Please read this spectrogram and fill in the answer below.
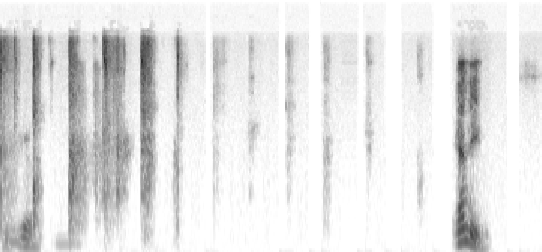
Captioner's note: audience applauding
